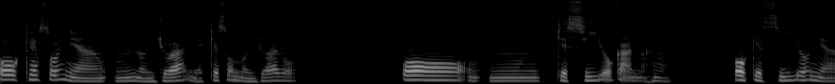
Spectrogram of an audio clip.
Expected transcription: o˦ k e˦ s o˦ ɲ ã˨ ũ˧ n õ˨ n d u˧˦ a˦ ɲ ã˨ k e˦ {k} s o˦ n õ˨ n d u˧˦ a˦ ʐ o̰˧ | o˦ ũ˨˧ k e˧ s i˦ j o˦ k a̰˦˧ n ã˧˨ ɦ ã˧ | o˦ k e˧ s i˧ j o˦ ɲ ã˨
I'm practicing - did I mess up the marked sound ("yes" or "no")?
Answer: yes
